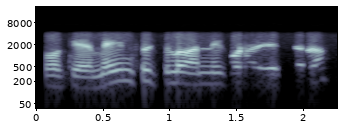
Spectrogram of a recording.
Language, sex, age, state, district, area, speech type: Telugu, male, 30-45, Andhra Pradesh, Anantapur, rural, conversation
